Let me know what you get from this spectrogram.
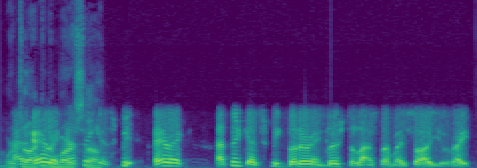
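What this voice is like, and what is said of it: French-accented English. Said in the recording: “we love your accent, man. It's beautiful... the French accent”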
